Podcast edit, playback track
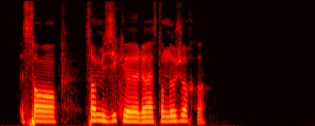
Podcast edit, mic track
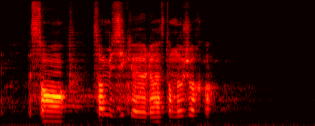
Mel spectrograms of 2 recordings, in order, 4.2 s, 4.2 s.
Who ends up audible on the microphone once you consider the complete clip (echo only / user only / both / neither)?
echo only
